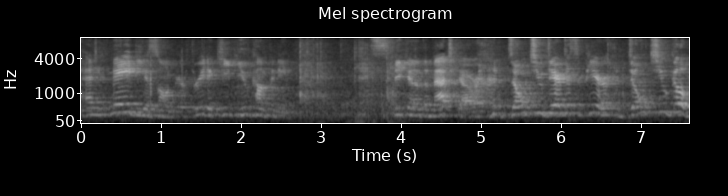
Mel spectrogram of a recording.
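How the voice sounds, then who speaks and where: A woman's voice: medium pitch, fairly bright tone. Woman acting a theatrical late-night radio DJ, very echoey. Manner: declaiming, rhythmic, rhyming patter. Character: theatrical, chatty female late-night radio DJ, playful and lonely. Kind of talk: amateur stage play monologue. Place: stage in a hall, recorded from afar. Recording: echoey hall, distant mic, noisy.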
